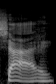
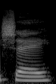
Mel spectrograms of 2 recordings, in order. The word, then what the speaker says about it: Chey: c h y and you like pronounce Shai yeah because a lot of people call me Shay okay yeah and I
